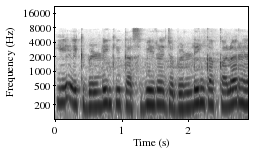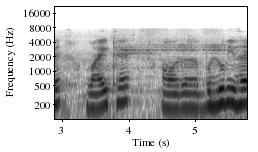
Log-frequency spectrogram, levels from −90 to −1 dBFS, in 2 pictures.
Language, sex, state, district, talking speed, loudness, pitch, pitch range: Hindi, female, Jharkhand, Ranchi, 165 wpm, -17 LUFS, 200 Hz, 180-210 Hz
